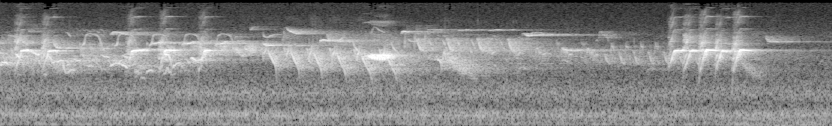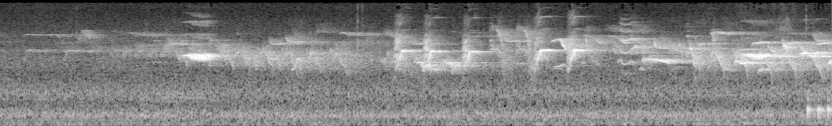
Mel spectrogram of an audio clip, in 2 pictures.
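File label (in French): Pinson des arbres cris; Drome; Concerts Naturels de la Drome; Studio les Trois Becs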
